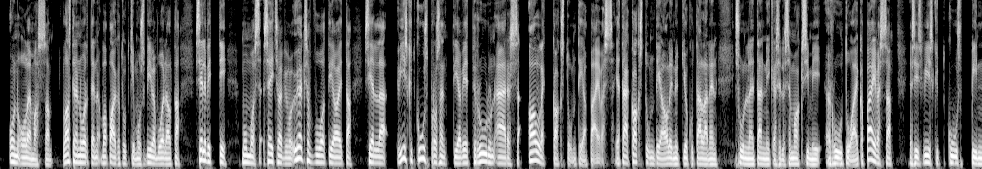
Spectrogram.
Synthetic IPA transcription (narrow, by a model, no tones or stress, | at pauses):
onolemɑsːɑ̰ | lɑst̪enɑnuort̪enʋɑpɑɑjkɑt̪ut̪kimusʋiːmeʋuodelt̪ɑ | selʋit̪ːi | muːmːuɑsːɑseit̪semæʋiːʋɑʔyheksæʋʋuot̪iɑit̪ɑ | sielːæ | ʋiːskyt̪kuːsprosent̪ːiɑʋiet̪ːiruːnunʔæːɾʔesːæʔɑlːekːɑkst̪unt̪iɑ̰pæ̰iʋæ̰sːæ̥jɑ̰t̪æːkɑkst̪unt̪iɑolinyt̪jokut̪ælːænensuːnelent̪ænːikæsilːesemɑksimiruːt̪uɑ̰ikɑpæiʋæsːæjɑsiːsʋiːskyt̪kuːspin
